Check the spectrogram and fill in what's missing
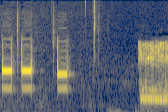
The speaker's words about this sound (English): I'm gonna call him right now. Let me dial that number. Dialing it now.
